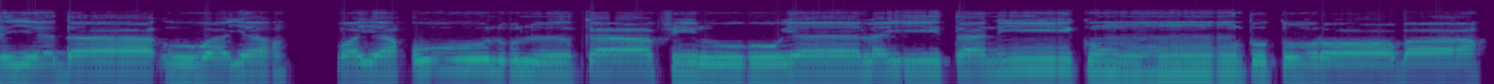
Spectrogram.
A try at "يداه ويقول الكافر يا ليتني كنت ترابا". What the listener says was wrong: কাফি রুতে মাদ হয়ে গেছে, রুতে মাদ নেই, আরটা খেয়াল করেন।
